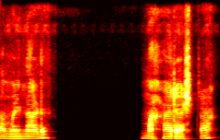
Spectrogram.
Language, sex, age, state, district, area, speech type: Malayalam, male, 18-30, Kerala, Kottayam, rural, spontaneous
